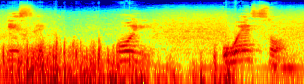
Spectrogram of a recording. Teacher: si la H va unida a las vocales, se hace el sonido solamente como que fuese de una vocal. En el caso de E, H-E se pronuncia E.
